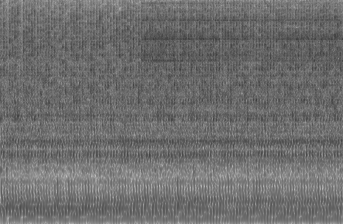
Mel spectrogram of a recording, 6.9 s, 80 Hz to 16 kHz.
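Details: New Predator 79cc single-cylinder engine, muffler removed and drag pipe fitted for an RCF micro minibike; loud, crisp, even popping from the open pipe at a steady fast idle, no misses or knocks, healthy.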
